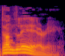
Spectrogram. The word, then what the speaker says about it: Dún Laoghaire: In some cases, the old anglicized spelling Dunli DNL area is seen. This is also how the town's name is commonly pronounced.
